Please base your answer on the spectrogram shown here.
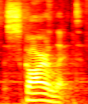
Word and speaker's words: Scarlett: It's Scarlett.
